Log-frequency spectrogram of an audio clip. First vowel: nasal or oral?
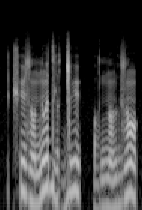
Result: oral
